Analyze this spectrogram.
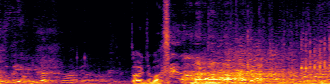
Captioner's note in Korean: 웃음소리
